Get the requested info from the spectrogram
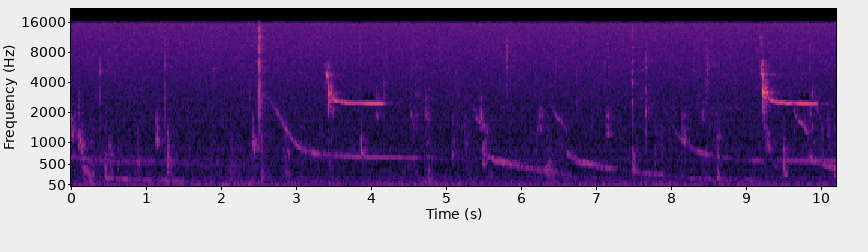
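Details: Weddell seals recorded in November 2017 by the McMurdo Oceanographic Observatory, 21 m below the sea ice in McMurdo Sound, Antarctica: overlapping descending whistles and chirps, long gliding tones sweeping down, and high steady whistles repeating near the end.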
